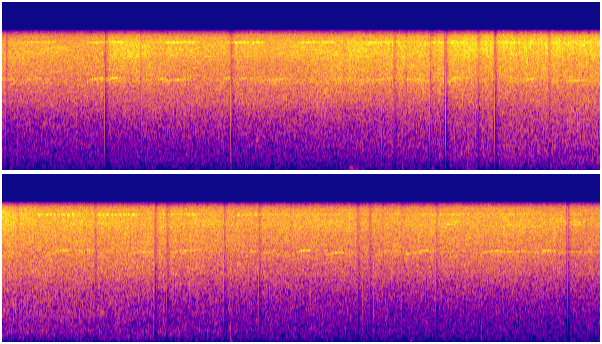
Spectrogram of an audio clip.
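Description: Steady hissing chorus of tropical forest insects, with a faint pulsing chirp repeating over it, and a few light clicks scattered through.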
